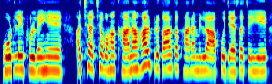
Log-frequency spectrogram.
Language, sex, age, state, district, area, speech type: Hindi, female, 60+, Madhya Pradesh, Jabalpur, urban, spontaneous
